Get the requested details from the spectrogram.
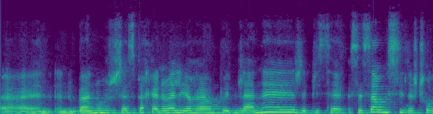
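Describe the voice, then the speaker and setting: A woman with a Swiss accent talks at a very fast pace, keeping her intonation fairly even. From Switzerland. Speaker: nurse and sleep consultant, podcast co-host. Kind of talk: casual podcast chat.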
